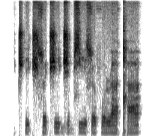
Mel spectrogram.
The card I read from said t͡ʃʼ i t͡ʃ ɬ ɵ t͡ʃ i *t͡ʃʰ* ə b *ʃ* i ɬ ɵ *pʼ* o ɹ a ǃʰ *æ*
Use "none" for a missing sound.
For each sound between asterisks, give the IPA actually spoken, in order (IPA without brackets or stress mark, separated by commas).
d͡ʒ, ɕ, f, a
